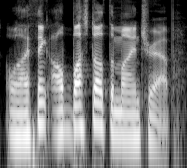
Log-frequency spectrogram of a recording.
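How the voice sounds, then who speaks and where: Relaxed banter from male co-host, dry sound. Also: medium pitch, brisk, clear, resonant tone, no echo. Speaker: podcast co-host. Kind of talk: casual banter.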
